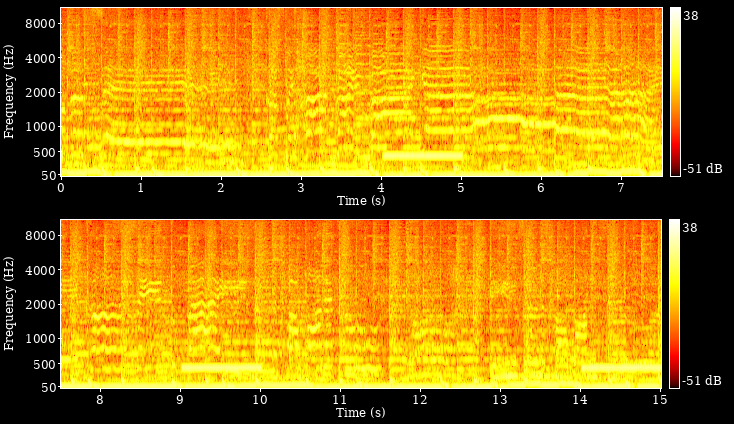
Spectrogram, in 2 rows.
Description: Ringback tone (Europe, 425 Hz), with noise.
